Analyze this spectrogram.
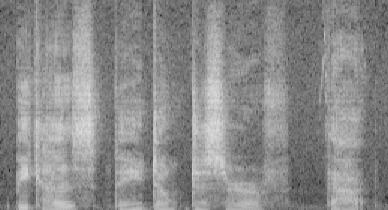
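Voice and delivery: slow hushed aside; whispering. Real, not acted.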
